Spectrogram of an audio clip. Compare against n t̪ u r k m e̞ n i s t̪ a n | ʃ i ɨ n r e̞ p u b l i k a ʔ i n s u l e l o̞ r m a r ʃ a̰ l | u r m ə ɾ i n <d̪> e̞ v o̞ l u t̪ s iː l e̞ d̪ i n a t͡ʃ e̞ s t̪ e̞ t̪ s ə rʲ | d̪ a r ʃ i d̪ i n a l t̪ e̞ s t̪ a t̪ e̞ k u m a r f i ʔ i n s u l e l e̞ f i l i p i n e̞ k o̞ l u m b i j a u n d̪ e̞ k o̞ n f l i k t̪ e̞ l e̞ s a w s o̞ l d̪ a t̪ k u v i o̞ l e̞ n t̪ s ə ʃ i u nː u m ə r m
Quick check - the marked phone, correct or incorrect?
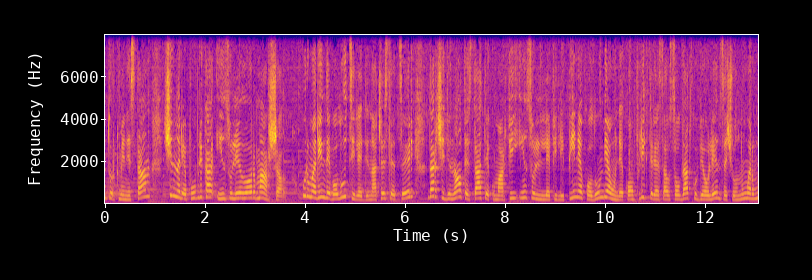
correct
